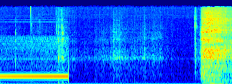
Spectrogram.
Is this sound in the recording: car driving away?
no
